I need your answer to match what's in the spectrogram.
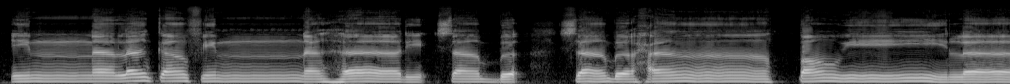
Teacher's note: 2 fathah dibaca 1 karena berhenti membacanya. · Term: mad iwad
